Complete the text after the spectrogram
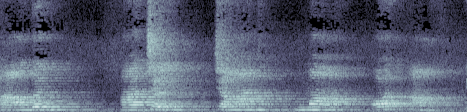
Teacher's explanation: इसकी अनुनासिक की जो ध्वनि है वह नाक और मुंह से निकलती है।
